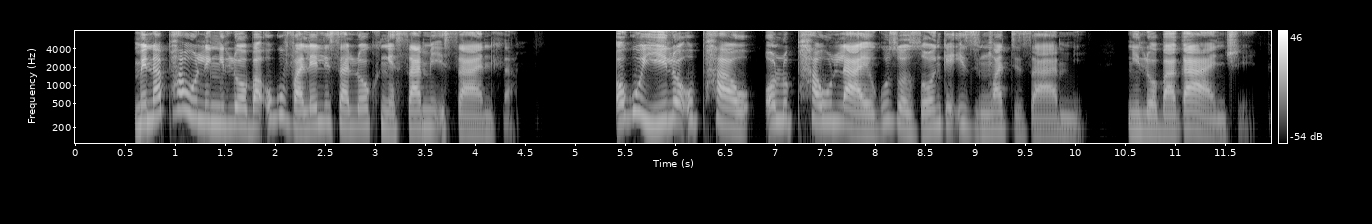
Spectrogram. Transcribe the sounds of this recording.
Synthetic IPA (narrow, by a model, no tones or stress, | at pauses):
minapʰawuliŋilɔβaʔuɣuvalelisalokʰuŋɛsamiisaːnd͡ɮʱa̰ | oɣujilɔʔupʰawɔolupʰawulajɔɣuzɔzɔŋkʼɛʔiziŋ͡ǀwad̥ʱizaːmi | ŋilɔβaɣaːnd͡ʒʱɛ̰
